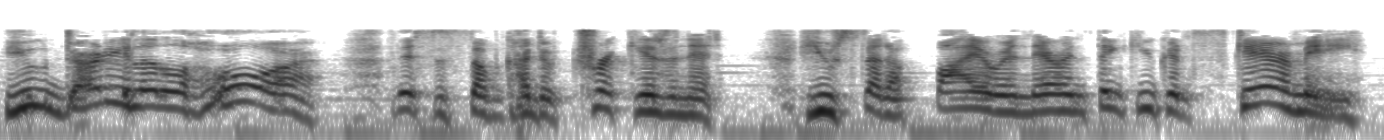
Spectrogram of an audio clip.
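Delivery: scornful rage, contained in volume; angry tirade. A narrator's reading. Violent man accusing his lover of a trick, angry. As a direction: spit accusations at her, disbelieving. Man rages while beating her.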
